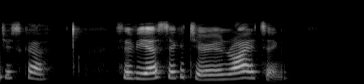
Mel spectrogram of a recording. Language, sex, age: English, female, 20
